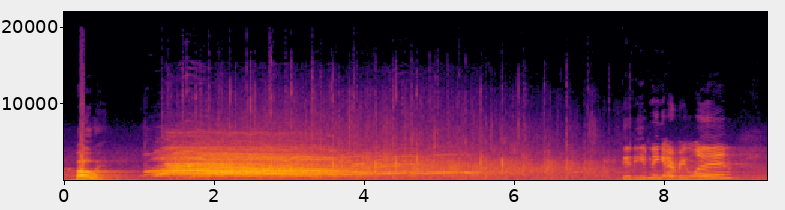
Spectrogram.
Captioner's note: applause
